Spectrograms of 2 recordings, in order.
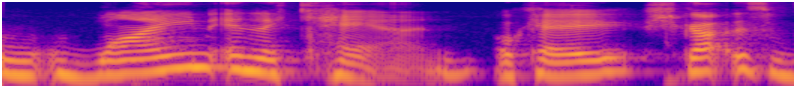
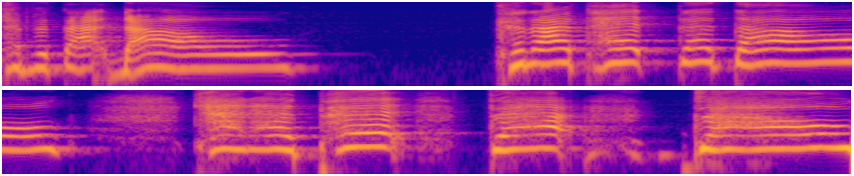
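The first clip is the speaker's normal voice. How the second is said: put-on high, intense little-kid voice building in intensity; 9 semitones higher than usual. Retelling a kid who mistakes a bear for a dog, imitating an intense little kid. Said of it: "every time I get to the third, like, most intense one".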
